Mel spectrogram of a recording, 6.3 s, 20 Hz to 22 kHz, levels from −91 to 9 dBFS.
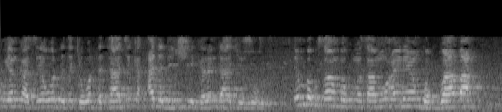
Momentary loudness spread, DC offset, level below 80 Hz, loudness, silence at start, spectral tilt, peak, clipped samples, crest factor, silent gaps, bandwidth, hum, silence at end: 9 LU; under 0.1%; -64 dBFS; -26 LUFS; 0 s; -9 dB/octave; -8 dBFS; under 0.1%; 16 dB; none; 5.8 kHz; none; 0 s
